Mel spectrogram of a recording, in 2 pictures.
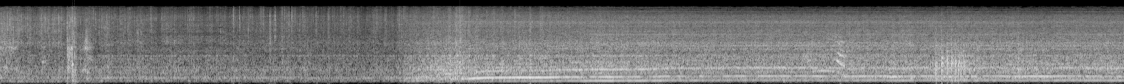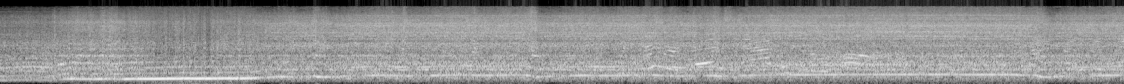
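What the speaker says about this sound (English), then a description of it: "let me get this blended up" A blender whirs loudly as it blends a drink, with a rising motor whine that shifts pitch partway through as the contents churn, running steadily for several seconds.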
